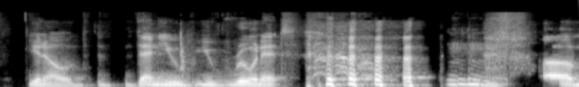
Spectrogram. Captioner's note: Professor Greenlight laughs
